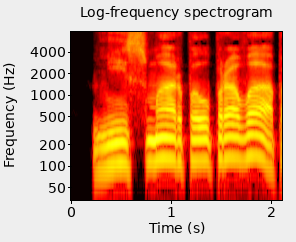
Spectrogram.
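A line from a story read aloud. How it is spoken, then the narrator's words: Muttering. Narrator (Russian): пробормотала миссис Бантри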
